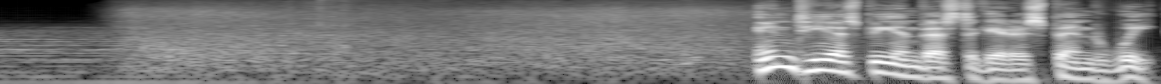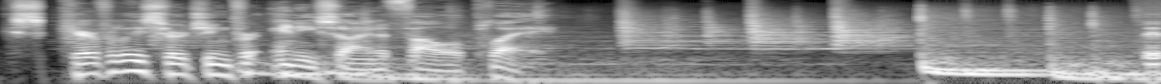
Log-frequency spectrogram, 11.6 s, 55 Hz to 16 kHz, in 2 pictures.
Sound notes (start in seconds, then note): 0.6 waves swishing; 9.5 dramatic rhythmic music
